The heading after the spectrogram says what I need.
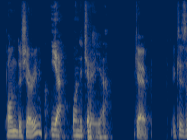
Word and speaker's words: Pondicherry: Uh, Bond, okay, in English, you pronounce it Pondicherry.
